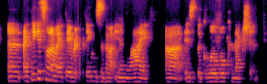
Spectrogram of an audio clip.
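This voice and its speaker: A woman speaks at a moderate pace with an American accent, in an unremarkable speaking voice. Her pitch is fairly low, with ordinary variation. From California. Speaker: youth ministry staff. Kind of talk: casual video call conversation.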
